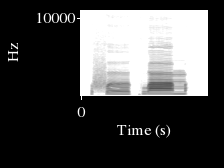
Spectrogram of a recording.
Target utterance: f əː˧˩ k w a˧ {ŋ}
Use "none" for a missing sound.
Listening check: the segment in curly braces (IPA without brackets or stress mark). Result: m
